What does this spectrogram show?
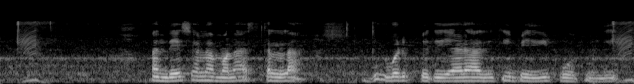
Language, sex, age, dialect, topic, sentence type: Telugu, female, 31-35, Central/Coastal, agriculture, statement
